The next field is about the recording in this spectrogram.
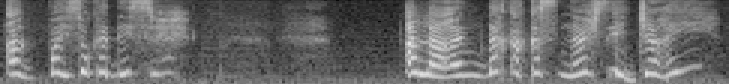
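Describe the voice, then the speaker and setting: A woman's voice: extremely high pitch, slow pace, bright, forceful tone, exaggerated voice. A woman voicing a polite young nurse, newly hired and unsure of herself. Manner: polite, hesitant. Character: humble young nurse seeking work.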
